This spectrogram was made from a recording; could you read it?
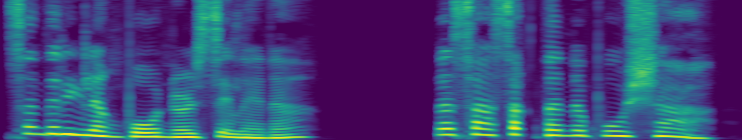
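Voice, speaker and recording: A woman voicing a gentle, respectful young household helper who speaks in a soothing, pleading way. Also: on the high side, very animated, moderate pace, no room sound, clean studio sound, pitched above the performer's own voice.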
